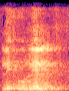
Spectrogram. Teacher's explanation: وذکریٰ لأولی الالباب، لی لام زیر لی جلدی سے معروف طریقے سے ادا کرنا ہے. حمزہ کو جلدی پڑھنا ہے، واو نہیں پڑھنی ہے، لکھنے میں آئے گی پڑھنے میں نہیں آئے گی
